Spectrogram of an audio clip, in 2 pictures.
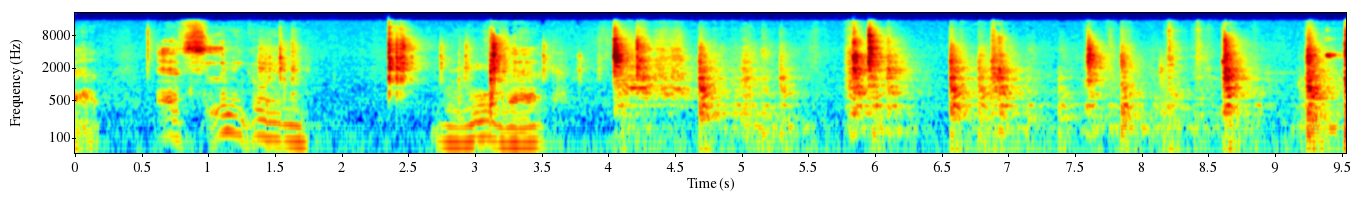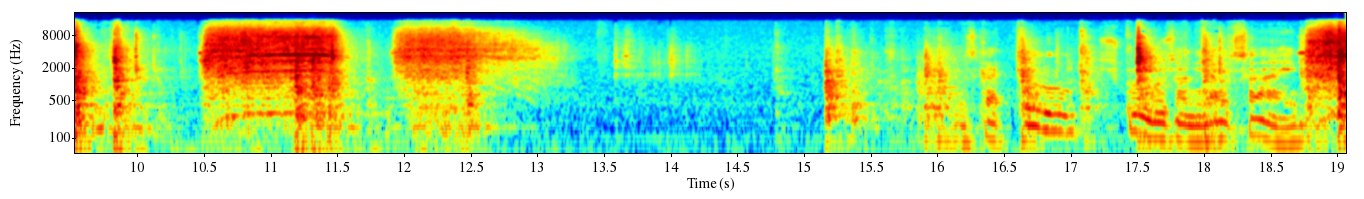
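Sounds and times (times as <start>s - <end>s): power drill whining: 10.4s - 13.3s, 18.7s - 19.0s.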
